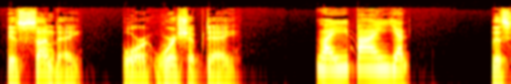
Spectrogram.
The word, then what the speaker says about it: 禮拜日: The difference is that the word one used with Monday is pronounced with a high level tone, while the word day is pronounced with a low level tone.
